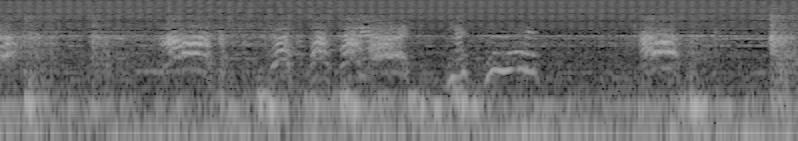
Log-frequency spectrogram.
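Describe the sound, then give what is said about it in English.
A bird caws repeatedly in harsh, squawky bursts, some clustered in quick runs, over a steady low hum of video game background sound during a game cutscene. The calls are fairly loud. “Okay, if the bird can defeat them with some boxes, why am I here?”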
